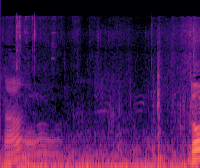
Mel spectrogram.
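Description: A man's voice speaking briefly at the start and again near the end, over a steady low rumble.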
